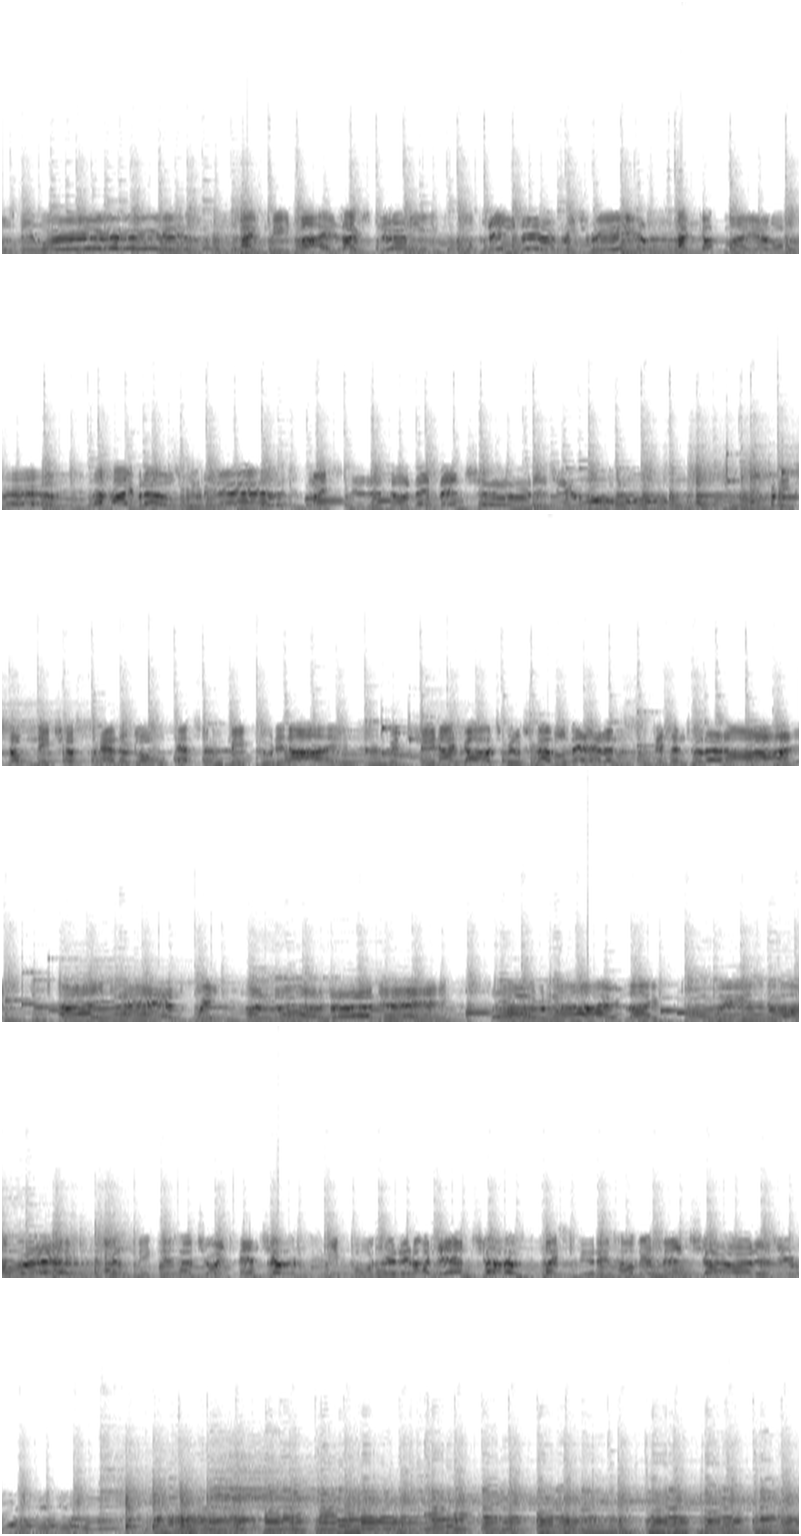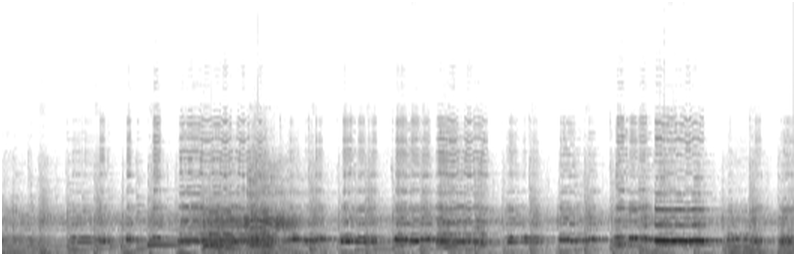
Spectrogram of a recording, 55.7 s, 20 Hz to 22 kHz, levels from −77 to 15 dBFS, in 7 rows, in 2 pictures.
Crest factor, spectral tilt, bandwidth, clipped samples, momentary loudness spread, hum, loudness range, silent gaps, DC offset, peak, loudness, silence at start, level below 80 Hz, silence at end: 18 dB; -3.5 dB/octave; 12.5 kHz; under 0.1%; 11 LU; none; 6 LU; none; under 0.1%; 0 dBFS; -18 LUFS; 0 s; -62 dBFS; 0 s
